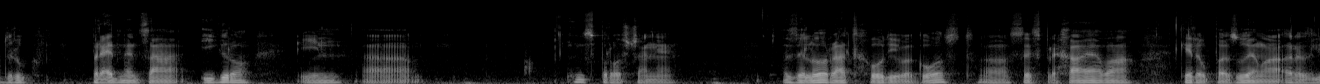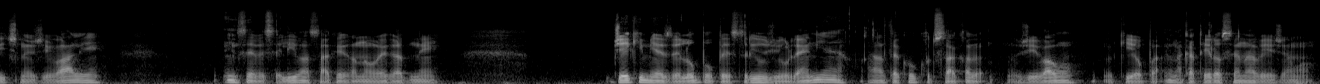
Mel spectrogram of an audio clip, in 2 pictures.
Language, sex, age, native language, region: Slovenian, male, 50-59, Slovenian, Drava region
